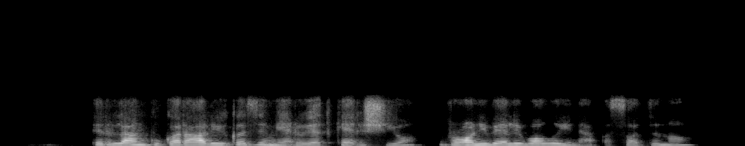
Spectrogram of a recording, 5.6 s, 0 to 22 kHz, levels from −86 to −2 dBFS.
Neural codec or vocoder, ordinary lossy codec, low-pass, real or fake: codec, 24 kHz, 0.5 kbps, DualCodec; Opus, 16 kbps; 7.2 kHz; fake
